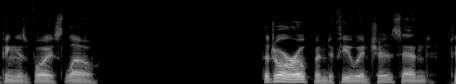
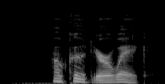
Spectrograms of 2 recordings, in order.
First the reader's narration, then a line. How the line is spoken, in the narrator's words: she said softly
